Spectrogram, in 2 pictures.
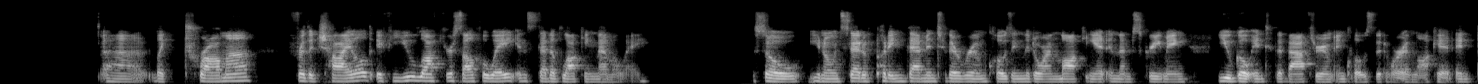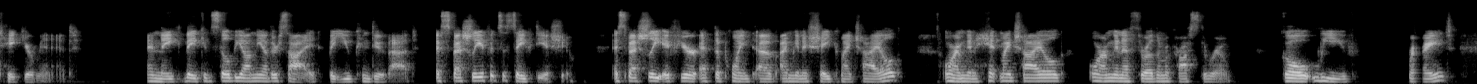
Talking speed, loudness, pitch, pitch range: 210 wpm, -19 LUFS, 140 Hz, 130-155 Hz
